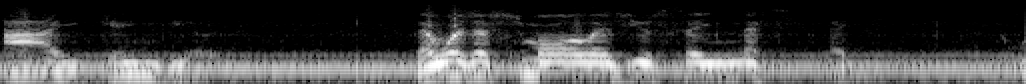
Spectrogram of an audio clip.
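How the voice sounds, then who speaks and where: An actor playing a smug, evasive Nazi smuggler with a German accent and formal, sardonic, stilted phrasing in a 1950s radio crime drama. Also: male voice, medium pitch, lo-fi sound. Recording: distant, band-limited old radio recording, faint noise.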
